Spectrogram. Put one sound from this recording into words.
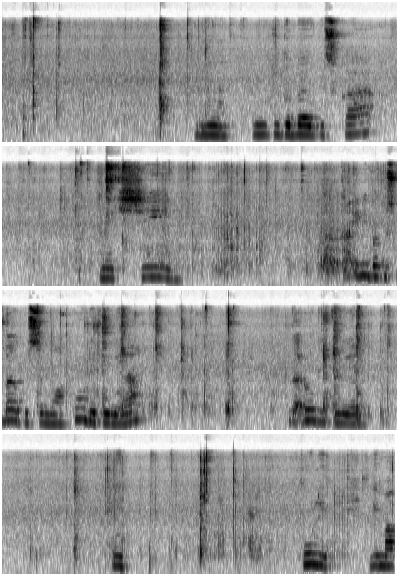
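A handbag's metal buckle clinks and rattles as it is handled.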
